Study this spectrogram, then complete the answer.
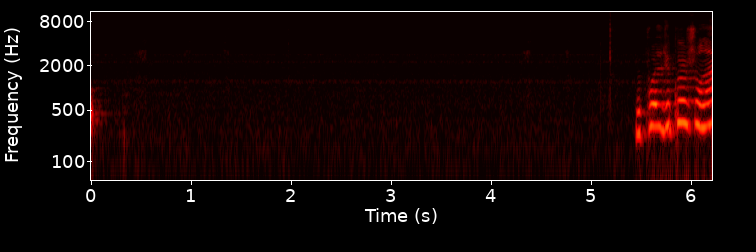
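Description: Scissors snip through fur.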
